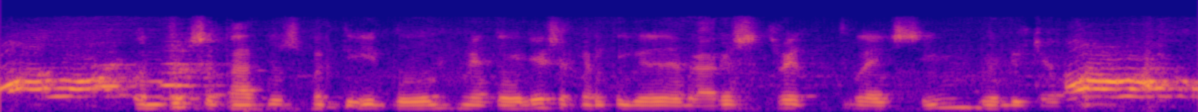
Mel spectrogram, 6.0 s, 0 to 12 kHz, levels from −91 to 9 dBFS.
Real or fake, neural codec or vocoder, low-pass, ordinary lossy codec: fake; codec, 16 kHz, 2 kbps, X-Codec, HuBERT features, trained on general audio; 7.2 kHz; AAC, 64 kbps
